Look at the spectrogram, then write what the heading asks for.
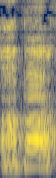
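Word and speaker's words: אבא: 아빠라는 말이 아람어로 아바 그래요. 아바. 우리 한국 사람들이 매운 고추를 많이 먹어서 좀 발음이 세게 나오면 아빠.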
